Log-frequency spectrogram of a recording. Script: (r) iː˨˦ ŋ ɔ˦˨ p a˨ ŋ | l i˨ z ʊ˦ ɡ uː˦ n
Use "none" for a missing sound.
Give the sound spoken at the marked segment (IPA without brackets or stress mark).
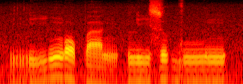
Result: r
